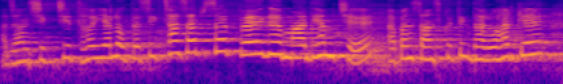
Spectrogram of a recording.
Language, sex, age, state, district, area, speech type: Maithili, female, 30-45, Bihar, Saharsa, rural, spontaneous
